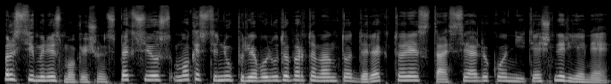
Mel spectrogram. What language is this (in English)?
Lithuanian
